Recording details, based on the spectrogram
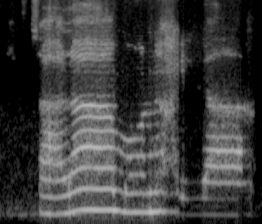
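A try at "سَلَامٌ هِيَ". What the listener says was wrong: Nah, kalau salamun hiya, ya-nya mau dibaca, ya-nya pendek saja. Salamun hiya. Jangan ya.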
